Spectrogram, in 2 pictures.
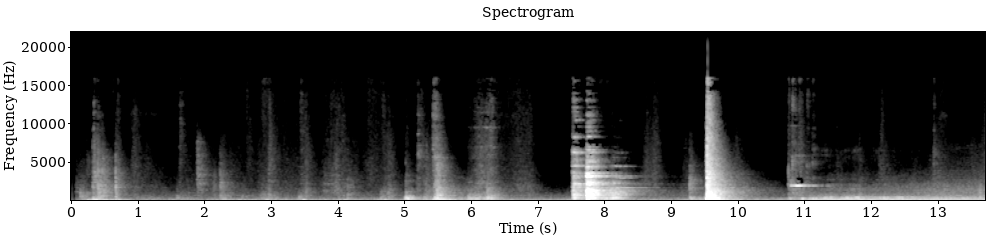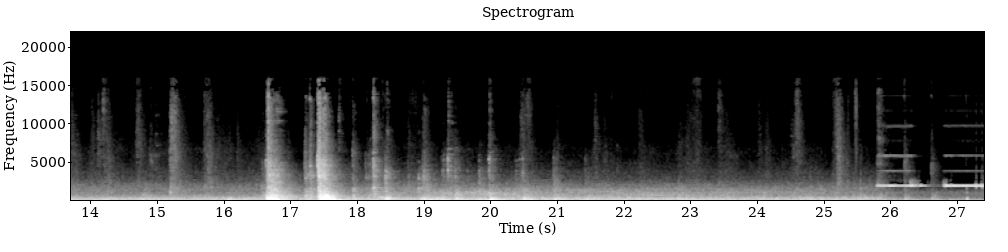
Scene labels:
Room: kitchen; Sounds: door, footsteps, microwave, cutlery and dishes, window

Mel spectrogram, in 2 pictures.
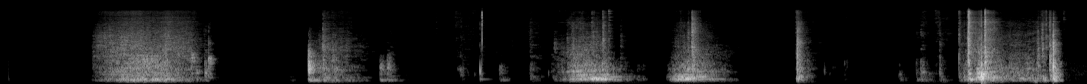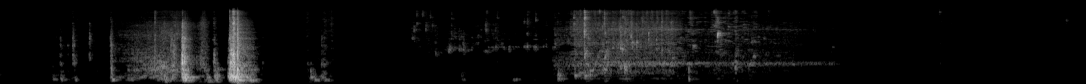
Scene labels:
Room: kitchen; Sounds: door (more than once), window, wardrobe or drawer (more than once), running water

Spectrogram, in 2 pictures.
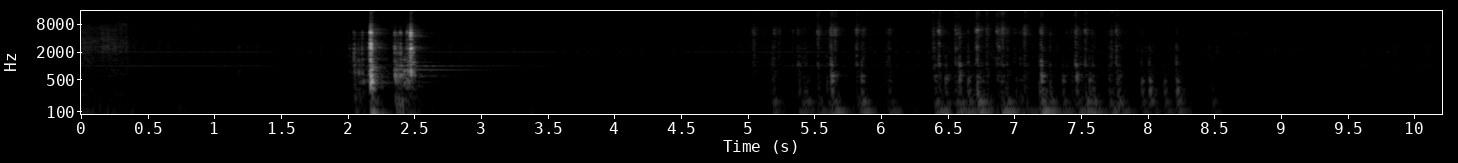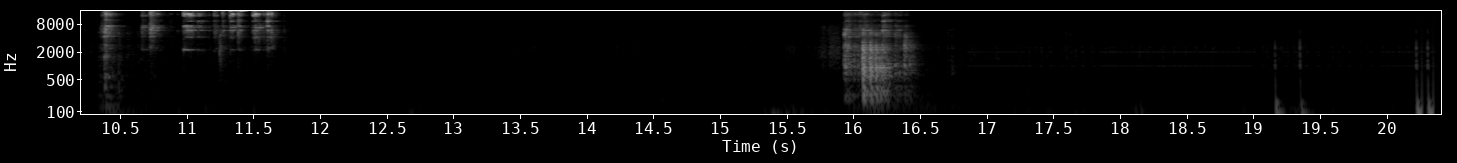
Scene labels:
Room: office; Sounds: light switch, keyboard typing, keys

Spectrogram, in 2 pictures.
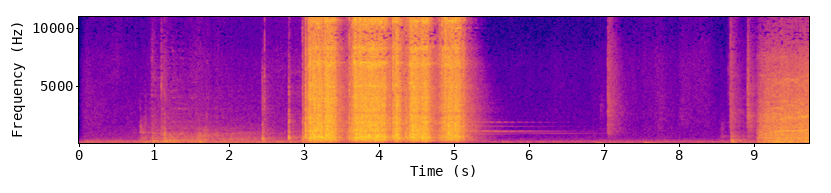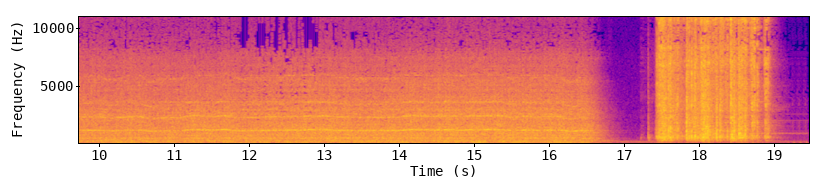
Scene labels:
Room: kitchen; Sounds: wardrobe or drawer, cutlery and dishes, coffee machine

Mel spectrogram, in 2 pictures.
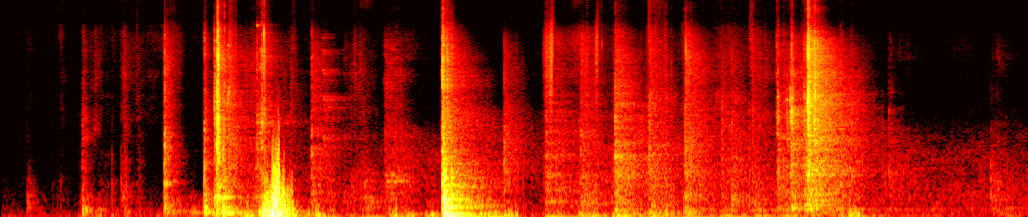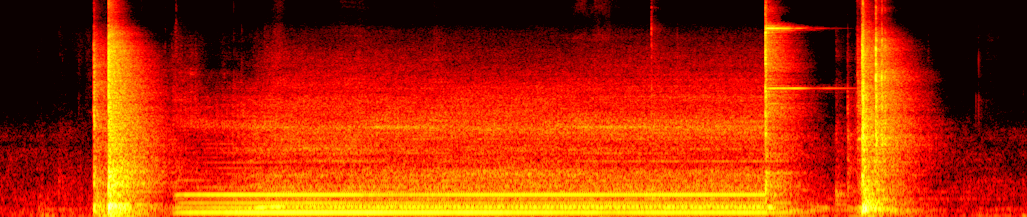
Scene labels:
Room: kitchen; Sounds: footsteps, door (more than once), microwave

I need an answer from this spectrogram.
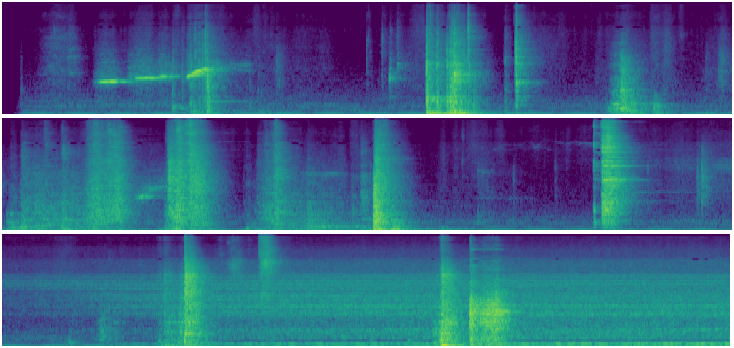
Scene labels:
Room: kitchen; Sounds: wardrobe or drawer (more than once), cutlery and dishes

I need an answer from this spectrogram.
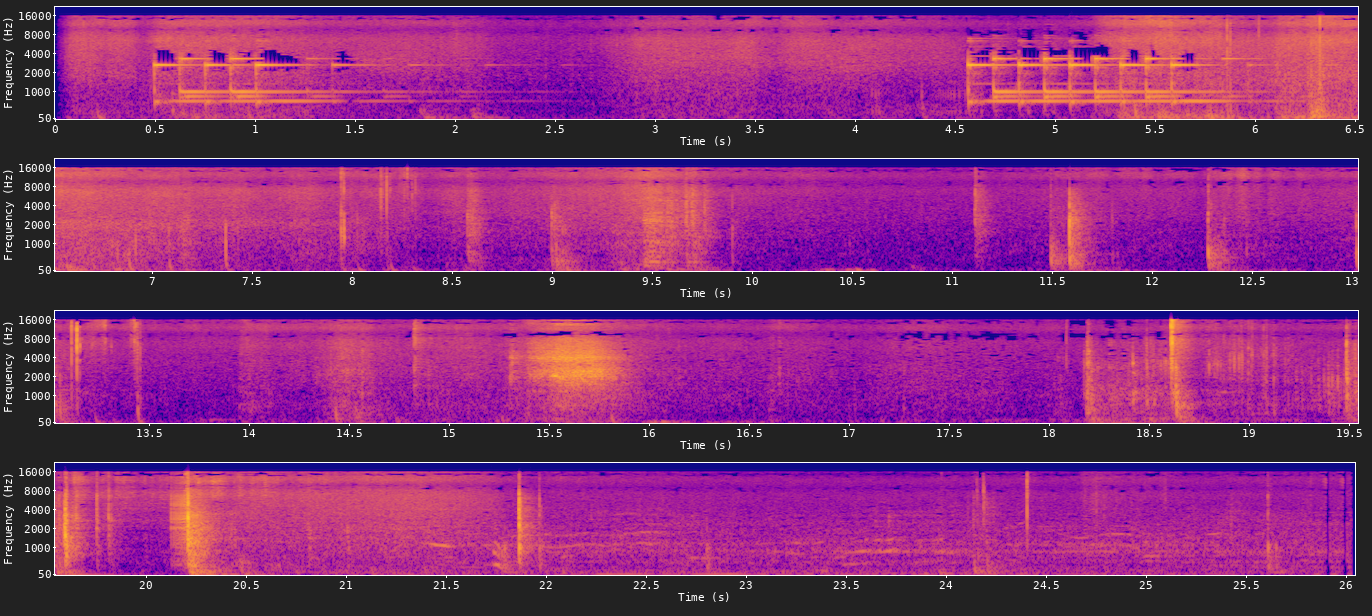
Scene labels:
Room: bedroom; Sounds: phone ringing, footsteps, window

